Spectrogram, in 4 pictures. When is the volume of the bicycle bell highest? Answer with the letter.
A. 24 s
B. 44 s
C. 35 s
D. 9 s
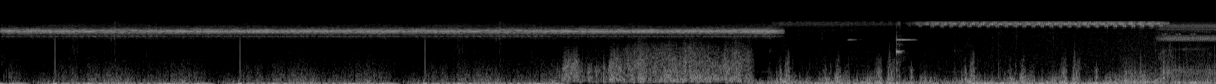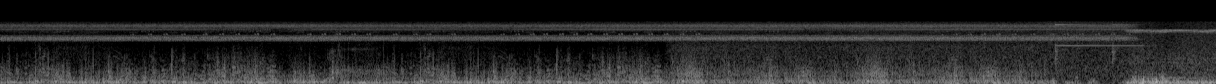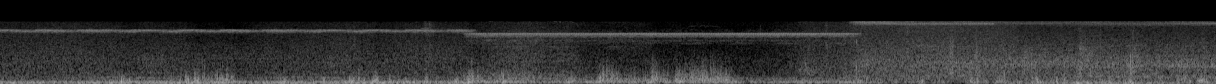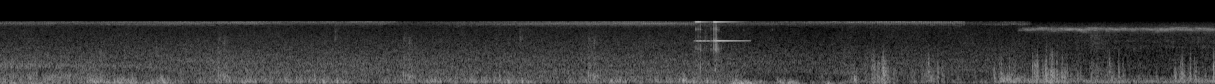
B.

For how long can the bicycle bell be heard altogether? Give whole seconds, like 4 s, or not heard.
2 s.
